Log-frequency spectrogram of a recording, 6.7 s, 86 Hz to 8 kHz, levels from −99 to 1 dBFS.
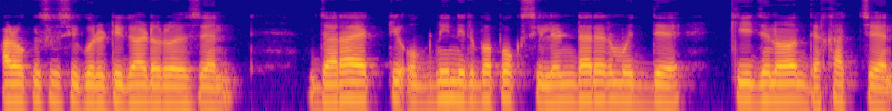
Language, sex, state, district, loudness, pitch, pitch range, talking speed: Bengali, male, Assam, Hailakandi, -20 LUFS, 135 Hz, 130-140 Hz, 125 wpm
